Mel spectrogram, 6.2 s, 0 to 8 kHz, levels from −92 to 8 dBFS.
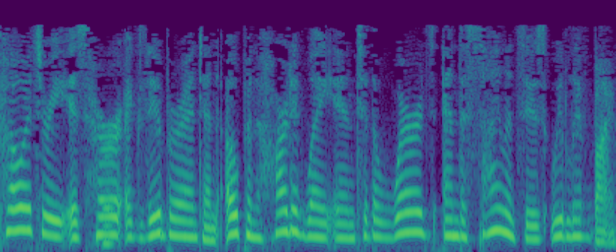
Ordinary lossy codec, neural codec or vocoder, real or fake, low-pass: MP3, 24 kbps; codec, 16 kHz, 0.5 kbps, X-Codec, WavLM features, trained on Multilingual LibriSpeech; fake; 7.2 kHz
